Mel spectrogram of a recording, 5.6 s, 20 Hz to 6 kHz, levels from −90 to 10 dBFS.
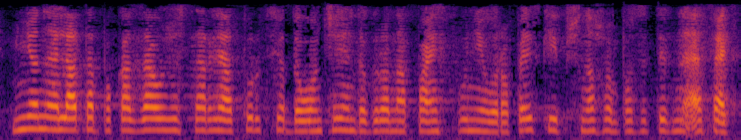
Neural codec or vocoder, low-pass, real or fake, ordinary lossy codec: none; 5.4 kHz; real; AAC, 24 kbps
